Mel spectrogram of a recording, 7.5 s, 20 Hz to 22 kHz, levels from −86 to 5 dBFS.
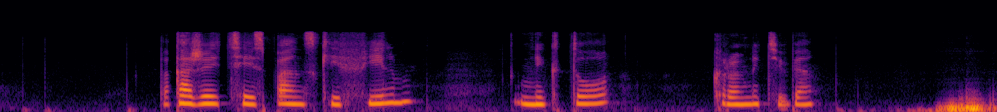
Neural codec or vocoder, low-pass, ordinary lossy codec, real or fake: codec, 16 kHz, 0.8 kbps, ZipCodec; none; none; fake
